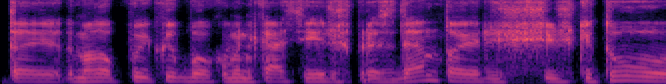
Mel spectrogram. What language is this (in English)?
Lithuanian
